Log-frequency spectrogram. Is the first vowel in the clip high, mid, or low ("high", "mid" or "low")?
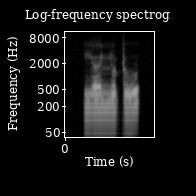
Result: mid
